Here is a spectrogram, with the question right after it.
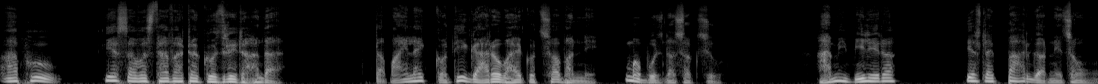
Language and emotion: Nepali, sad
